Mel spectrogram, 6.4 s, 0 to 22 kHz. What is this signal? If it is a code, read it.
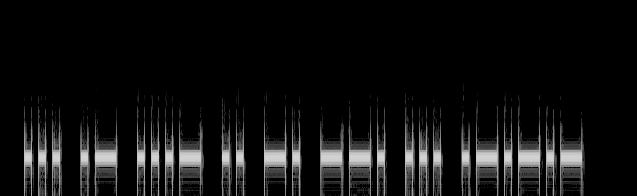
Morse code, heard as a keyed tone, about 17 wpm, 700 Hz. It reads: SAVINGS.
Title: Sentences from Top 1400 Words 17wpm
